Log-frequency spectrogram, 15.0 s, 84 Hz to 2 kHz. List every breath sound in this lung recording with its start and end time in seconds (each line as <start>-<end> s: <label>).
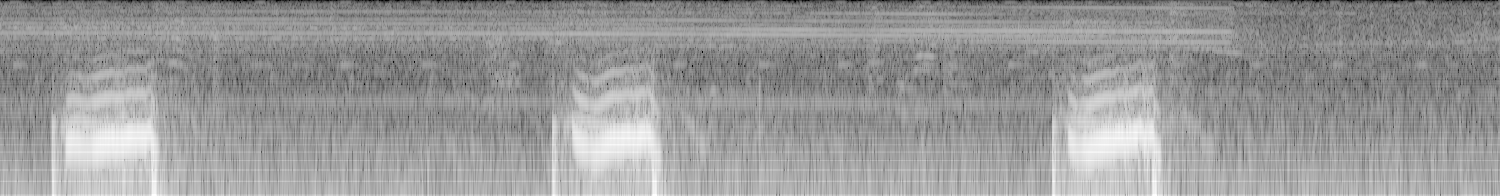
0.44-1.54 s: inhalation
0.44-1.54 s: wheeze
5.49-6.59 s: inhalation
5.49-6.59 s: wheeze
10.52-11.62 s: inhalation
10.52-11.62 s: wheeze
